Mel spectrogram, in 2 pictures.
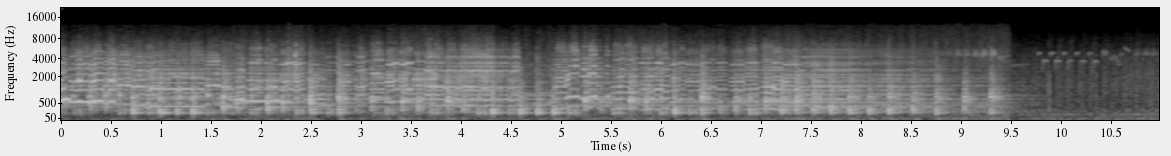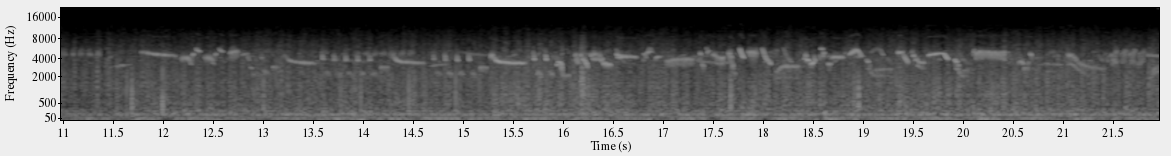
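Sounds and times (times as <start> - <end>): accordion folk music: 0.0 - 9.8
small birds chirping: 0.0 - 21.9.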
